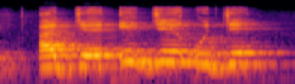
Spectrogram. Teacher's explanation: اب جیم پہ قلقلہ بھی ہو رہا ہے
